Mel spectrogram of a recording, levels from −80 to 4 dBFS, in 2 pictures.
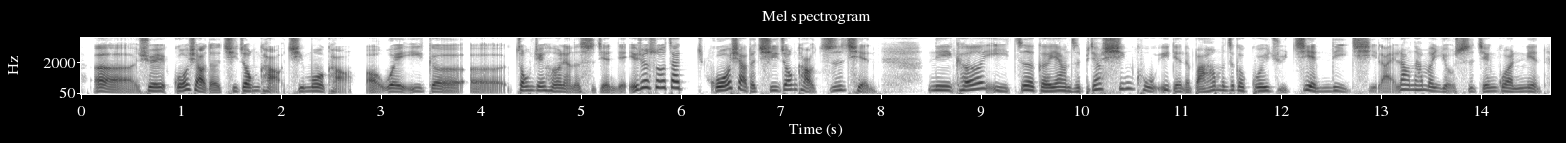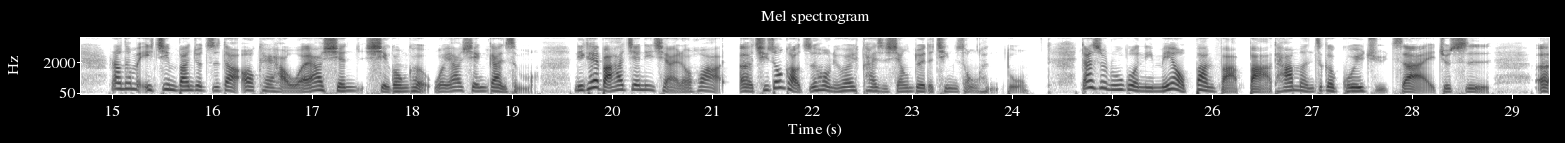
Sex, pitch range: male, 170-220 Hz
